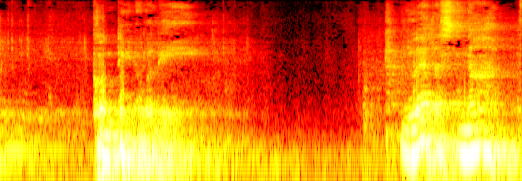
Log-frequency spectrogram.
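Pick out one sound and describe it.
A man speaks into a microphone over loudspeakers in a large room.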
